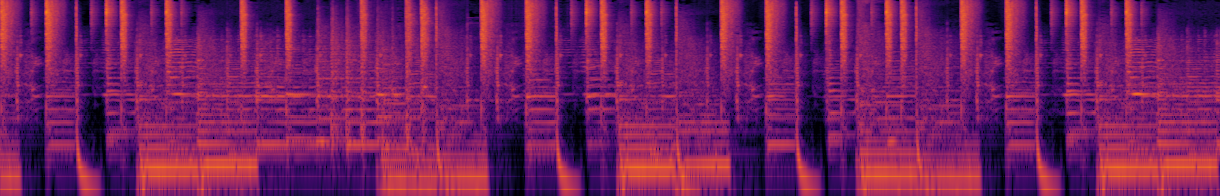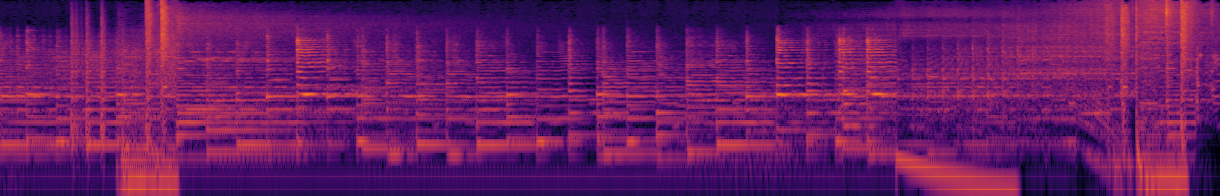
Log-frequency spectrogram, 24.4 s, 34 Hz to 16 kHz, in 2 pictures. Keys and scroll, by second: 2.0 l, 14.9 t, 15.3 a, 15.6 n, 17.0 Return.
